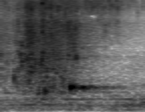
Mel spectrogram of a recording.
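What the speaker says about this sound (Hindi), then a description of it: "ये मैंने आप इसके अंदर पानी ऐड कर दिया" Water is poured into a pot of vegetable pulao with a steady splashing pour, loudest midway and then tapering off to quiet, with no talking.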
